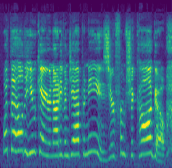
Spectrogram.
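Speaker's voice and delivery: high-pitched, exasperated challenge; incredulous retort. Acted. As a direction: call out the fan in disbelief. Retort in acted argument.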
